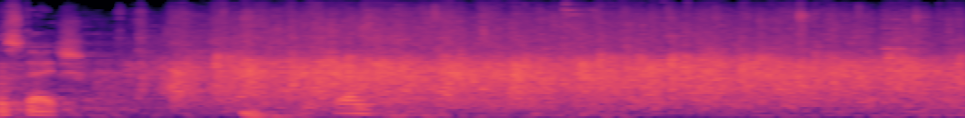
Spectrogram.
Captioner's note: applause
